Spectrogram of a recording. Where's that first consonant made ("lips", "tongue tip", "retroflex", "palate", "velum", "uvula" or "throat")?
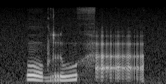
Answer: velum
